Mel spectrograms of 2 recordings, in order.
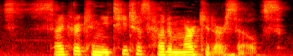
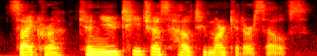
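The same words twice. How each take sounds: First: It is read with a lively, varied voice. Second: It is read in a flat, monotone voice.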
